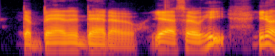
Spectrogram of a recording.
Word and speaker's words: DiBenedetto: is great how do you say his name DiBenedetto DiBenedetto yeah so he you know that is a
